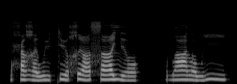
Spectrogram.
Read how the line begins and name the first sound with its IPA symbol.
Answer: ħ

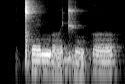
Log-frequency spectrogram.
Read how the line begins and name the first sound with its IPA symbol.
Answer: ǀʰ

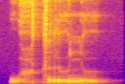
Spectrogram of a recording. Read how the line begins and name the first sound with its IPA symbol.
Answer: w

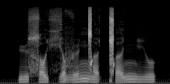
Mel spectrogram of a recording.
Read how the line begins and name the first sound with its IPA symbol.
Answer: y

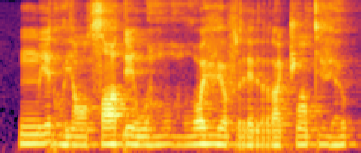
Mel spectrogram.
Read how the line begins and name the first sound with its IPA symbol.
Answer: ŋ͡m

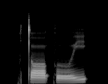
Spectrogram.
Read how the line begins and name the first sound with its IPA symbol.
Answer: t̪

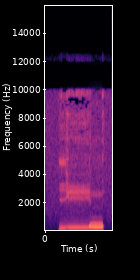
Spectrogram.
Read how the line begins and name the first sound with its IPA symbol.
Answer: j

